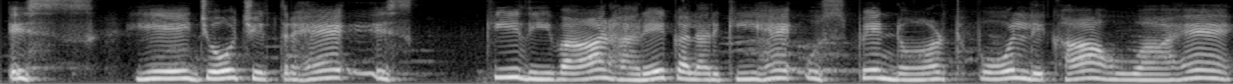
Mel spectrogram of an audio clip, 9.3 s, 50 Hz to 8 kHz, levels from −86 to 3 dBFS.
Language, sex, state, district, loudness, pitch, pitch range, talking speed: Hindi, female, Madhya Pradesh, Bhopal, -15 LUFS, 240 Hz, 220-265 Hz, 115 wpm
